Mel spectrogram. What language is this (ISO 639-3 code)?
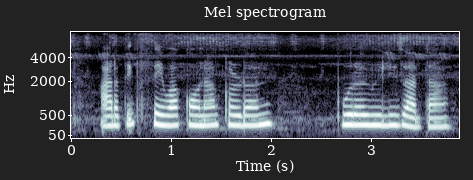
mar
